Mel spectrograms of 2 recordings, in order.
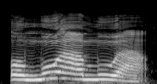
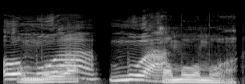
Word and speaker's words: Oumuamua: Oumuamua. Oumuamua. Oumuamua.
